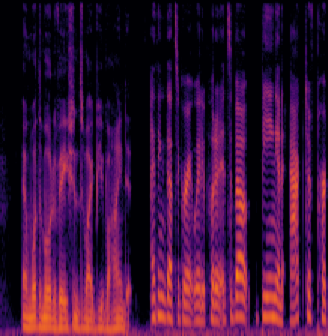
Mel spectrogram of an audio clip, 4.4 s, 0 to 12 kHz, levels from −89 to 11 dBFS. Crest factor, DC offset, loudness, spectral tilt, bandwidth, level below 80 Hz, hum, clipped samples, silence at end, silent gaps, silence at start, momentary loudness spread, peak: 18 dB; under 0.1%; -26 LUFS; -6.5 dB/octave; 12 kHz; -44 dBFS; none; under 0.1%; 0 s; none; 0.3 s; 6 LU; -8 dBFS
